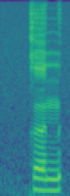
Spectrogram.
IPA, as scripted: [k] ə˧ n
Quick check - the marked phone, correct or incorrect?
correct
